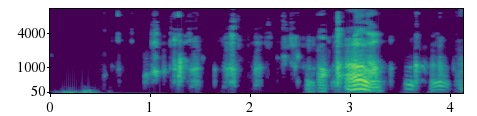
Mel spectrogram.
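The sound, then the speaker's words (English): Crunching and grinding as an ice cube is bitten between teeth, a series of irregular crackly bites building to one loud, drawn-out crunch, followed by a few smaller chews. “Please don't spit that ice cube onto the microphone. Just crunch it betwixt your teeth.”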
